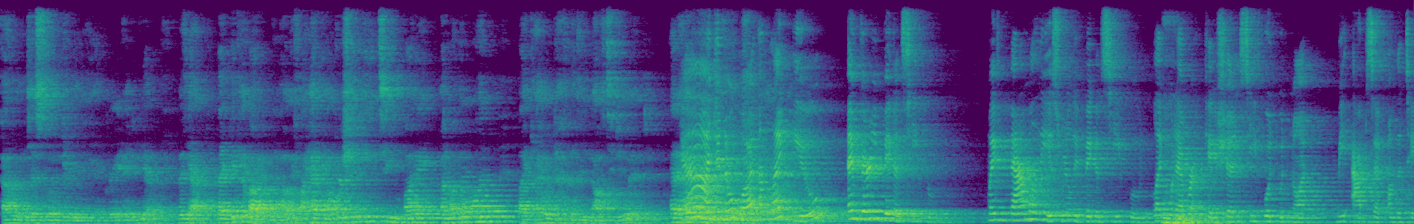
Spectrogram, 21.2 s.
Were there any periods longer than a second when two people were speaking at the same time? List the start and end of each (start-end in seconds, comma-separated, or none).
10.2-11.9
